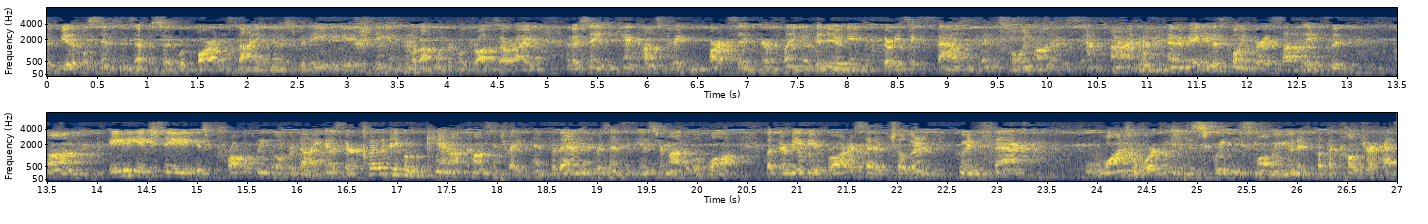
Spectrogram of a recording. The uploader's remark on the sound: In this talk that was delivered at the 2002 Mind States Conference held in Jamaica.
